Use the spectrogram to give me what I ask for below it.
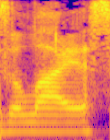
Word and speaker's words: Elias: You said it was Elias, so I'm saying it wrong.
